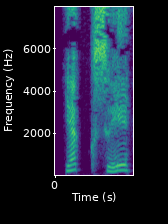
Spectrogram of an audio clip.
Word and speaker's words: ヤシュハ: に付けられるが野手派の紋章文字は実際にやっくすえと読むことがデイビッドスチュアートに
